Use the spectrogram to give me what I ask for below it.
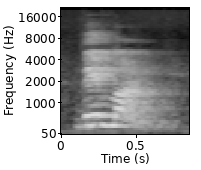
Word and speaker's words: women: You have to round your lips. It's we. We. And rest of the part is same as I told you. M-U-H-N. W-I-M-U-H-N. So both the syllables together it's women. Women.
